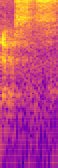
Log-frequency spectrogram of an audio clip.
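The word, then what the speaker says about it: XaaS: We've got IaaS, we've got PaaS, we now have Exes, rhymes with texts.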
